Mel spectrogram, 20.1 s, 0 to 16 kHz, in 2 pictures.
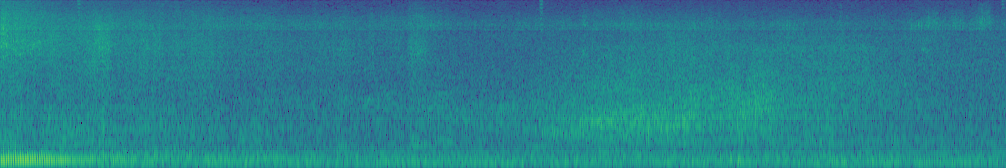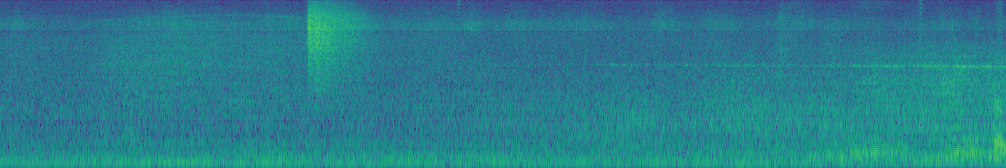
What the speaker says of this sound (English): Coming in from SFL, Alaska Airlines flight 1308 on this A321neo.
